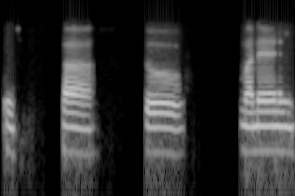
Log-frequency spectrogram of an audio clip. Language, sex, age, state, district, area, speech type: Hindi, male, 45-60, Bihar, Muzaffarpur, urban, conversation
